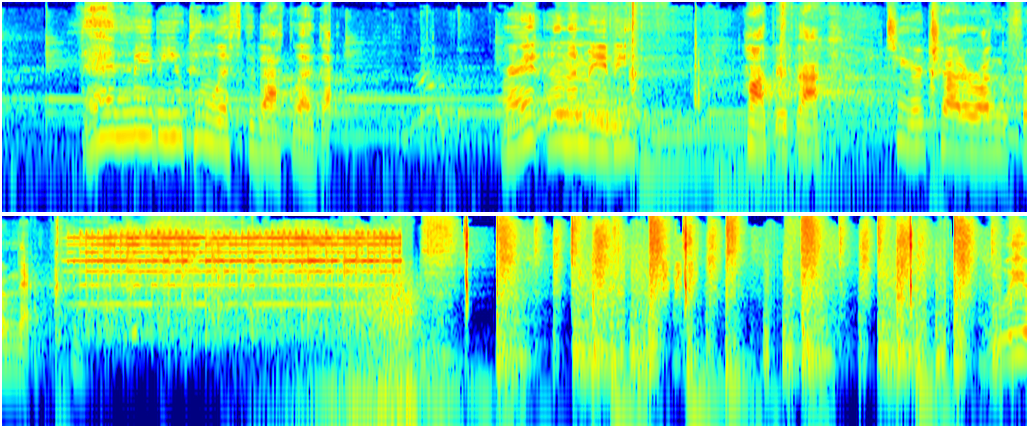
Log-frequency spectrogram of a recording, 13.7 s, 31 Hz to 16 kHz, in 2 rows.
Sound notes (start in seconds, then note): 7.2 alarm bell rings; 9.2 upbeat pop music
